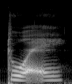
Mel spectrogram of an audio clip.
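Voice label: "dui", Mandarin Chinese, third tone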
